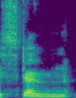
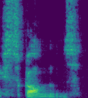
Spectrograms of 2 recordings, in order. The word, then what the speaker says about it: scone: I say scone to rhyme with gone. Yeah, that's another point of contention. Is it scone or is it scone? My grandmother used to say scones. We'll have some scones. I used to look at it strange, but for us, it's scone rhyming with stone.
